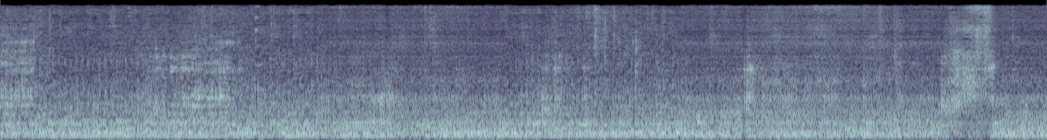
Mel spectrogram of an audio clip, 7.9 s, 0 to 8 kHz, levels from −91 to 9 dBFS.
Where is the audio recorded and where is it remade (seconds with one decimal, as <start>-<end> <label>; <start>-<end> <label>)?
0.0-2.4 recorded; 2.4-3.8 remade; 3.8-5.1 recorded; 5.1-7.9 remade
